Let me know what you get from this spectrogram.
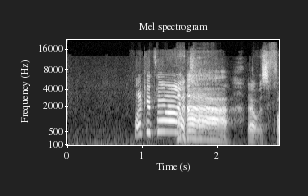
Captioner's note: laughs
